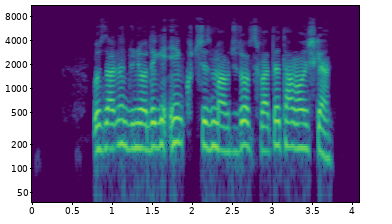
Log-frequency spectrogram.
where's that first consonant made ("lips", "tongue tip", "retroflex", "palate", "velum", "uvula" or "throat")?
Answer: tongue tip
